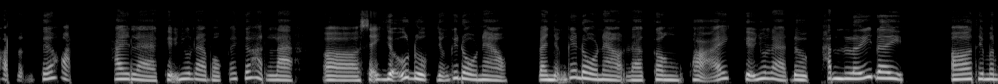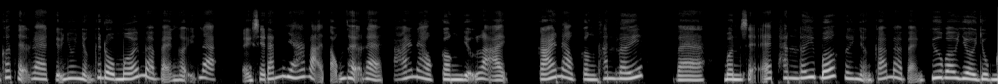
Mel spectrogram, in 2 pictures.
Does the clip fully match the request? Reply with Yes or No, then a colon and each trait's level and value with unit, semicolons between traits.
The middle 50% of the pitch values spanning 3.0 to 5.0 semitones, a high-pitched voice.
Yes: average, 4.5 semitones; high, 245 Hz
